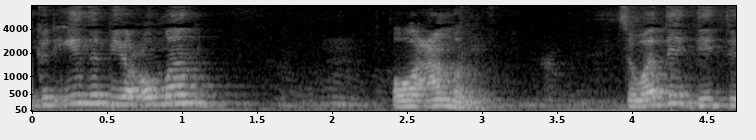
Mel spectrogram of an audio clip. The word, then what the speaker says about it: Amr: So if you see Ayn, Mim, Ra with a waw after it, it should be pronounced as Amr, not Umar.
